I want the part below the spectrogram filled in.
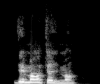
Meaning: plural of démantèlement
- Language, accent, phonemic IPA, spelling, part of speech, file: French, Canada, /de.mɑ̃.tɛl.mɑ̃/, démantèlements, noun, LL-Q150 (fra)-démantèlements.wav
